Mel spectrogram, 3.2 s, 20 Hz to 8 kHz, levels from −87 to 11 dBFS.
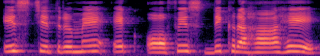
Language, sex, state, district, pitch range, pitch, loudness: Hindi, female, Madhya Pradesh, Bhopal, 250-295 Hz, 275 Hz, -16 LUFS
